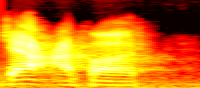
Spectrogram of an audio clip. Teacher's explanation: whenever there's an ayn, yeah, you do the ayn sound. It's not really a pause. What's happening is that the strangling sound is happening there. So it takes some time for that to happen.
